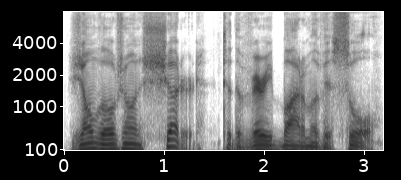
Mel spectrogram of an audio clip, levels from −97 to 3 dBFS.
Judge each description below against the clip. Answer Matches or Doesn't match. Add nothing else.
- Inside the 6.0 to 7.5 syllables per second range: Doesn't match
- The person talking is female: Doesn't match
